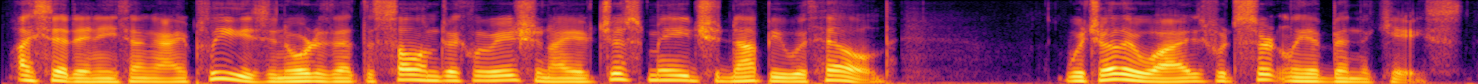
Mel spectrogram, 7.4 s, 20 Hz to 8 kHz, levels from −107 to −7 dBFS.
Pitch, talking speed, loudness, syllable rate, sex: 140 Hz, 220 wpm, -16 LUFS, 6.4 syllables/s, male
